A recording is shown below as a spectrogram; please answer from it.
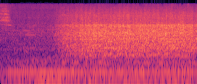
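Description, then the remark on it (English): Grain trucks lined up at a ranch outside Meridian, Idaho, idle with a steady, low engine rumble, and a broad roar of motor noise swells in after the first moment and holds evenly throughout. “We had a chance to stop by the Big D Ranch outside of Meridian, where the grain trucks were lined up”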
